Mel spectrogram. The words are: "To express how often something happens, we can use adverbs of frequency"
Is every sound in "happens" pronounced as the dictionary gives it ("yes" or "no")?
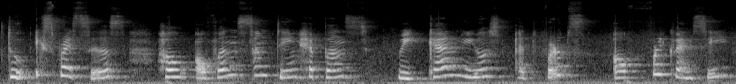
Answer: no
